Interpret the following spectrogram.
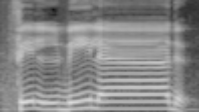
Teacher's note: دال حروف قلقلہ میں سے ہیں، یہاں پر ہم قلقلہ کریں گے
